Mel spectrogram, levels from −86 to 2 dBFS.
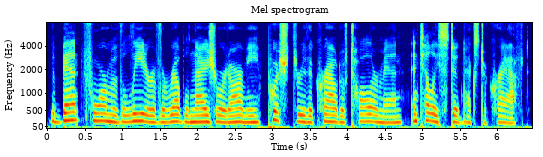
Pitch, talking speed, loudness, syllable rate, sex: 185 Hz, 220 wpm, -18 LUFS, 4.9 syllables/s, female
